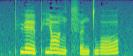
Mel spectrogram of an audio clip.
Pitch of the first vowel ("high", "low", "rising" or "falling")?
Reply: falling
